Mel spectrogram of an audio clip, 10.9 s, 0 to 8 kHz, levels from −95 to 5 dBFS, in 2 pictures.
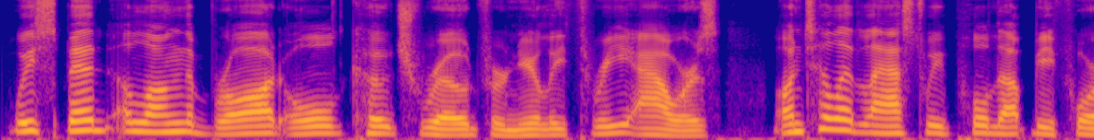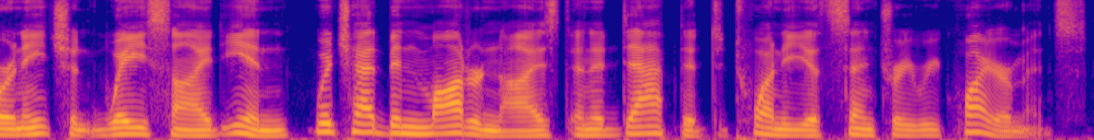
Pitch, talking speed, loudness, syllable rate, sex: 140 Hz, 180 wpm, -18 LUFS, 5.1 syllables/s, male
